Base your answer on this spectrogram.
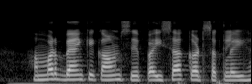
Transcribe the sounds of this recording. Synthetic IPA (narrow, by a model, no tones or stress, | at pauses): hɐməɾbɛ̃ːŋkːekaːʊ̃ɳʈsepəɪsakɐɽsəkləiɦ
